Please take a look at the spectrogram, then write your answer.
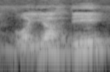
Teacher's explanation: یح نہیں کرنا، یہدی سینے سے. و یہدی لبا کر دینا کیونکہ آگے حمزہ آ گیا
